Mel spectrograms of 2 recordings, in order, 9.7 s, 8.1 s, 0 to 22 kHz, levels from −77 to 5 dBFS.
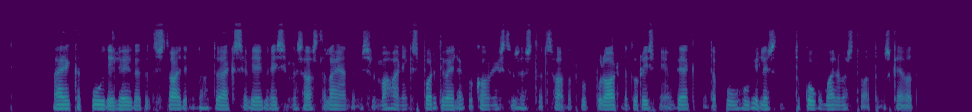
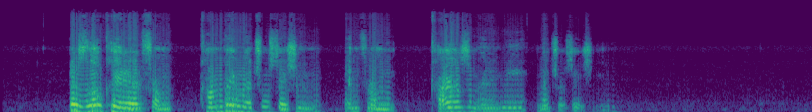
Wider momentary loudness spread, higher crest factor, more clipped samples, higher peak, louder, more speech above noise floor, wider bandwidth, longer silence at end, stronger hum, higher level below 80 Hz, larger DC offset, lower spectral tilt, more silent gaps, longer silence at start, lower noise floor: second, 7 LU vs 14 LU; about the same, 22 dB vs 18 dB; neither; second, -20 dBFS vs -2 dBFS; second, -42 LUFS vs -20 LUFS; second, 30 dB vs 38 dB; second, 10 kHz vs 15 kHz; second, 0.6 s vs 2.05 s; neither; second, -76 dBFS vs -34 dBFS; neither; about the same, -4 dB/octave vs -5 dB/octave; neither; second, 0.55 s vs 0.7 s; first, -73 dBFS vs -58 dBFS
